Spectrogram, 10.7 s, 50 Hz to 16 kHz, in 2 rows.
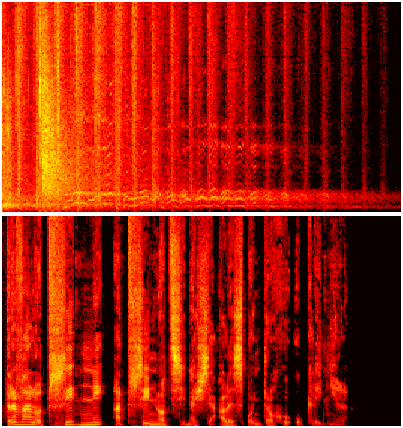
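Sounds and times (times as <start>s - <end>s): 
whip lash whistling through the air and cracking: 0.0s - 2.6s
warbling cackle-like chirps: 0.5s - 5.3s
speech: 5.4s - 10.0s.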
